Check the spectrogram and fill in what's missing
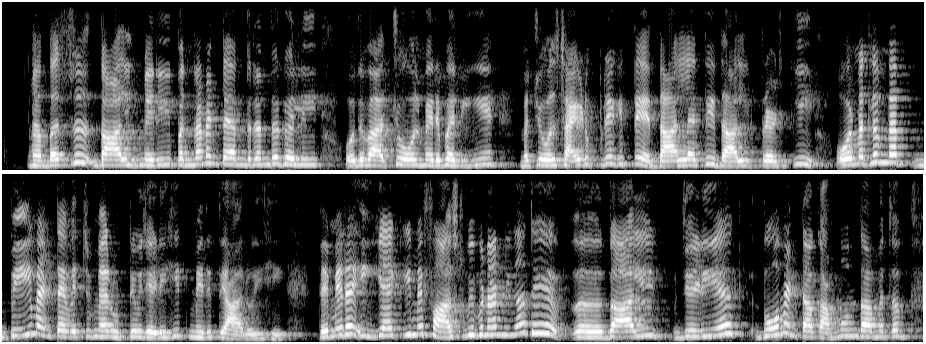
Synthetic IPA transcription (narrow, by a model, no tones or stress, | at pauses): bəsd̪aːlmeːɾipə̃nd̪ɾãːmɪɳʈeə̃nd̪əɾə̃nd̪əɾɡəliː | od̪eːbaːd̪̚t͡ʃoːlmeːɾebəniẽːmɛ̃ːt͡ʃoːlsaːɪɖʊpɾekɪt̪ːed̪aːlːɛːt̪id̪aːlt̪əɽkiːɔːɾmət̪ləbmɛ̃ːbiːmɪɳʈeʋɪt͡ʃmɛ̃ːɾuːʈːiuːd͡ʒeːɽiɦit̪emeːɾit̪jaːɾɦoiːɦiː | t̪eːmeːɾaɪjɛkimɛ̃ːfʰaːsʈbʱiːbənaːnijãːt̪ed̪aːld͡ʒeːɽiːɛːd̪oːmɪɳʈaːkəmɦʊ̃ːnd̪aːmət̪ləb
